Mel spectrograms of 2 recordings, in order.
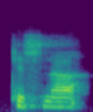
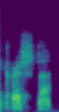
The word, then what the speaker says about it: Krishna: krishna mantra distinctly as we would think kishna in some languages it's very difficult to say krishna as we know the pronunciation the strict vicans pronunciations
